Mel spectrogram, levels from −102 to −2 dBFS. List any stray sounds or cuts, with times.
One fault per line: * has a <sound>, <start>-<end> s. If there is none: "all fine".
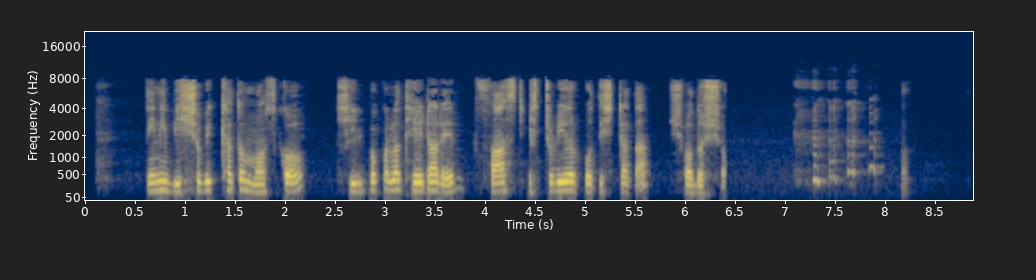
* has a laugh, 7.1-8.0 s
